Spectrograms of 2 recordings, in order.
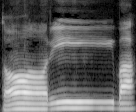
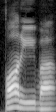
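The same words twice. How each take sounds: First: The vowel after the r is drawn out. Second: The vowel after the r is kept short. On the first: The speaker calls it wrong. "হবে না, তখন র অক্ষর টান হয়ে যাবে" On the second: The speaker calls it right. "তাহলে আমরা বলবো"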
